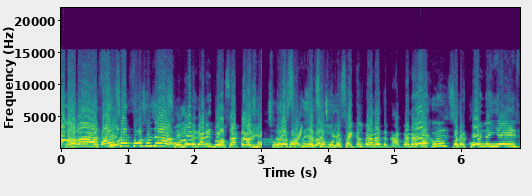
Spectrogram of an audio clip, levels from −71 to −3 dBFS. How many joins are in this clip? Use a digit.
1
